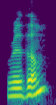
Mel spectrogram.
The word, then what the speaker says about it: rhythm: For example, rhythm, there's no vowel, but the schwa sound exists in that word.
